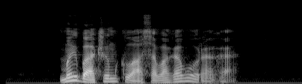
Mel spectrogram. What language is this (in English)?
Belarusian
